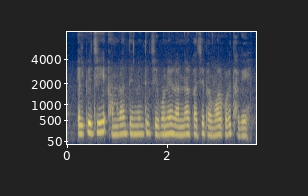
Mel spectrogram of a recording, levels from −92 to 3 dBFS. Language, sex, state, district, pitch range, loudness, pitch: Bengali, female, West Bengal, Alipurduar, 175-195 Hz, -18 LUFS, 185 Hz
